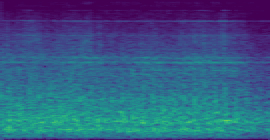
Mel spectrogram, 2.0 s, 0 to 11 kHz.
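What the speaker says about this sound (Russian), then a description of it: "показательный пролет пилотажной группы аэроклуба Самарского филиала ЦСКА на вертолетах Ми-2" Mi-2 helicopters of an aeroclub aerobatic team pass overhead during an air show display, and their loud, steady rotor and engine roar fills the clip without a break.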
